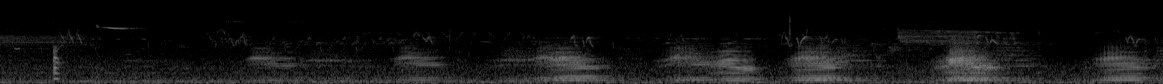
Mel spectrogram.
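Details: Series of about eight low, resonant, throbbing croaks from a wild American bullfrog in a pond during mating, territorial and fighting behaviour, spaced roughly a second apart and growing louder, over a steady background hiss.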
